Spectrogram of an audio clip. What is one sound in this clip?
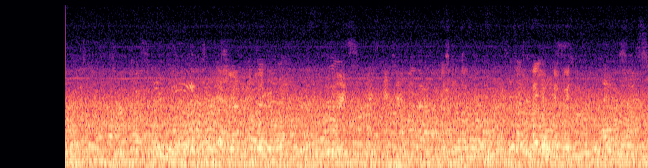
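City traffic hums far below, outdoors in wind.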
